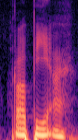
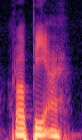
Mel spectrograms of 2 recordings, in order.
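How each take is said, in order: The two takes are said the same way.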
